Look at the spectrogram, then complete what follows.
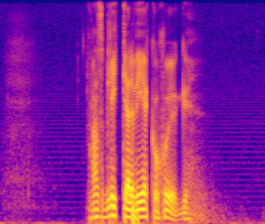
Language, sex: Swedish, male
